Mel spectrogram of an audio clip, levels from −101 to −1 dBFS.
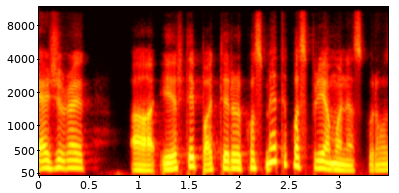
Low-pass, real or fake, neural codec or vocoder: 10.8 kHz; fake; codec, 24 kHz, 0.9 kbps, DualCodec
